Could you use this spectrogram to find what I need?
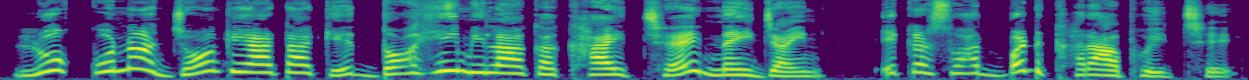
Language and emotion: Maithili, disgusted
